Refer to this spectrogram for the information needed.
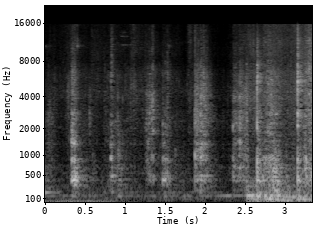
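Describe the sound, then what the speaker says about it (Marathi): Green chilies cooking in thick spice masala over a medium flame, stirred in a pan with repeated scraping strokes over a soft sizzle, close by and without speech. "आता या मिरच्या या मसाल्यामध्ये छान अशा घट्ट होईपर्यंत परतून घ्यायच्यात"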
